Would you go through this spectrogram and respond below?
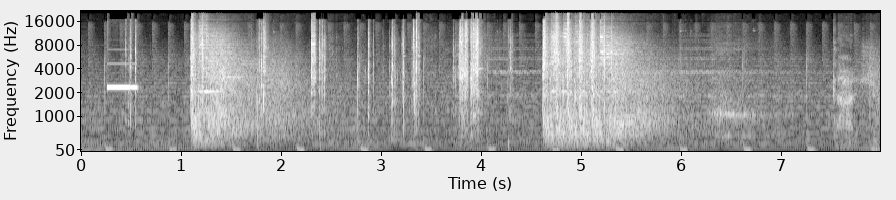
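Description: A Draco pistol fitted with an MMS AK rail and T2 optic mount fires rapid shots in quick sharp bursts and strings, loud and close, with short pauses and occasional talk between strings.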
